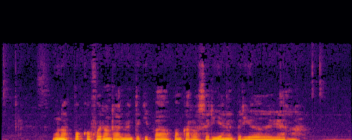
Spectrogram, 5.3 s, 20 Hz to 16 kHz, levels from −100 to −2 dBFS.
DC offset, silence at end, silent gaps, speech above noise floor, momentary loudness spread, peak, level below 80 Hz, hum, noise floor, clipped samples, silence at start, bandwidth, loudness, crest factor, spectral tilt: under 0.1%; 0.75 s; none; 35 dB; 6 LU; -12 dBFS; -40 dBFS; none; -61 dBFS; under 0.1%; 0.8 s; 9.4 kHz; -27 LUFS; 16 dB; -8.5 dB/octave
